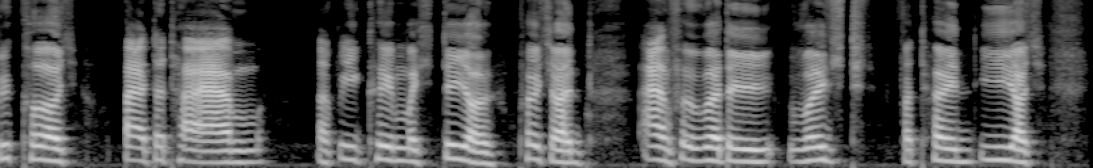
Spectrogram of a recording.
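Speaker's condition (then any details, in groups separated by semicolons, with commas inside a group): Deafness; voice distorted when screaming at full volume, needs others' feedback on loudness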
